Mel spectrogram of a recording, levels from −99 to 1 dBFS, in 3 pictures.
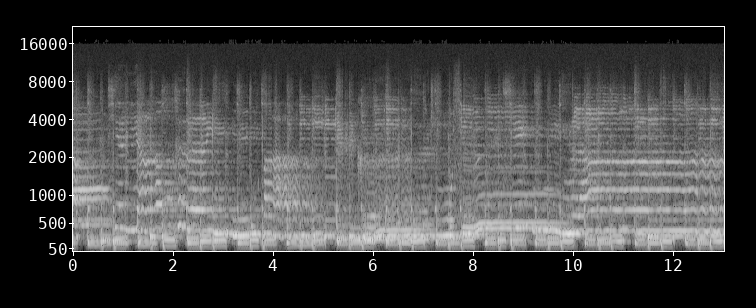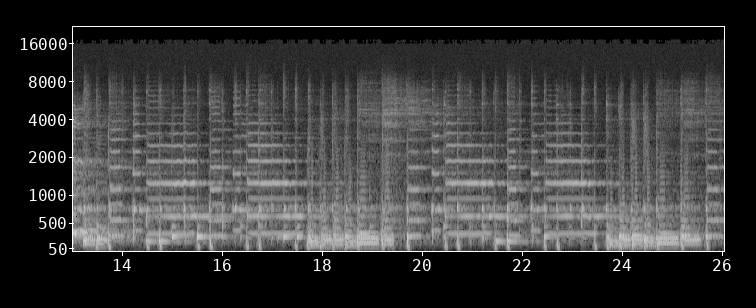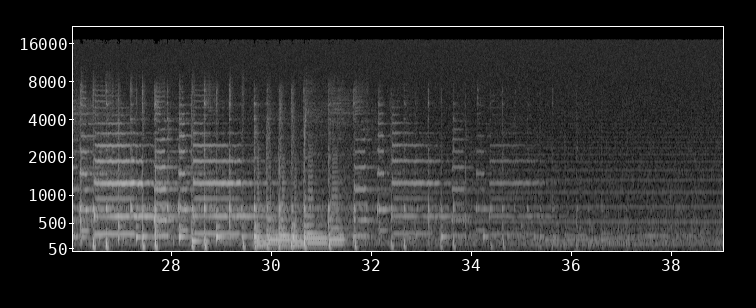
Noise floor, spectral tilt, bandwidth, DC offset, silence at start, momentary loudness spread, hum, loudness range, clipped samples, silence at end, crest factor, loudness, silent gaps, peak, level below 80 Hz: -56 dBFS; -6 dB/octave; 17 kHz; under 0.1%; 0 s; 16 LU; none; 14 LU; under 0.1%; 4.4 s; 18 dB; -24 LUFS; none; -8 dBFS; -50 dBFS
